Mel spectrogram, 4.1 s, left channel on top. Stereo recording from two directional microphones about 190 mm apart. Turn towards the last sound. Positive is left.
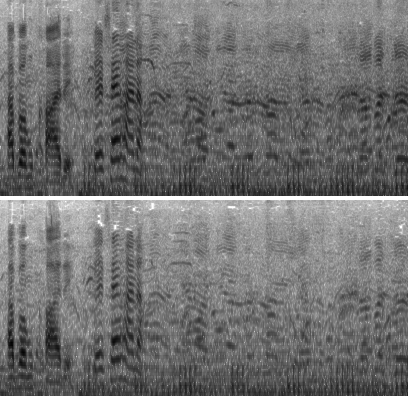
turn(degrees=-10)  # may be behind; listen again after turning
